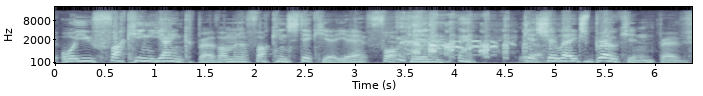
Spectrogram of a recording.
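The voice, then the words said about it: Put-on English Liverpool accent. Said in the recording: “let me hear what their accent ... Liverpool. Like, that's how they talk to you?”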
